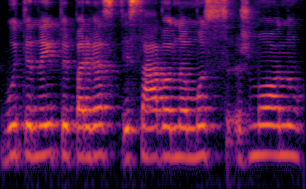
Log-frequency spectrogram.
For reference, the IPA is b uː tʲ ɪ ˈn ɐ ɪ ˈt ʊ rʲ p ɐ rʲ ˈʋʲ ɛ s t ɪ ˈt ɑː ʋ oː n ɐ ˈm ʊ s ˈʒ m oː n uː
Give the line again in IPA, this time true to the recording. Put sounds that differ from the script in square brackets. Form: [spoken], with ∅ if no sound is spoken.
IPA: b uː tʲ ɪ ˈn ɐ ɪ ˈt ʊ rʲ p ɐ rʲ ˈʋʲ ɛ s t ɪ [ˈs] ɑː ʋ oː n ɐ ˈm ʊ s ˈʒ m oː n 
